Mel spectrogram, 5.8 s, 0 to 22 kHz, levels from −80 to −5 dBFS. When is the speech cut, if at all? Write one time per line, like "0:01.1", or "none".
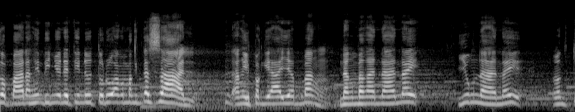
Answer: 0:02.2
0:04.4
